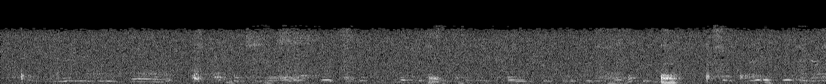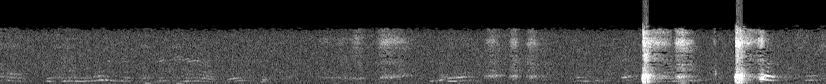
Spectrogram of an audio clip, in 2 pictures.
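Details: Quiet room with faint voices, then two sudden, sharp, explosive bursts about a second apart from a baby: two sneezes.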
